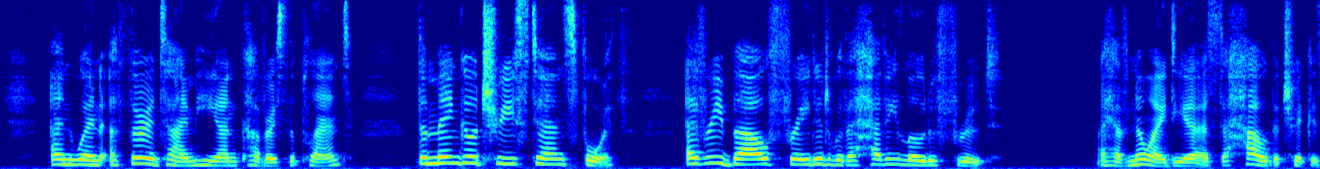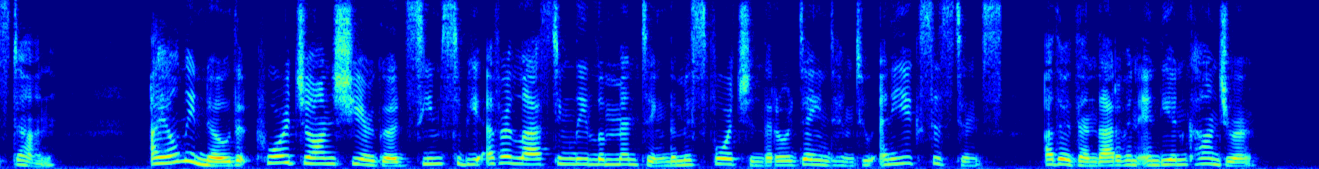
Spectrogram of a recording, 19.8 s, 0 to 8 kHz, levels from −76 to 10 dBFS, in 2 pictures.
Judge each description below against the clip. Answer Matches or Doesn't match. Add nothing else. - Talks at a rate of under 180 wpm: Doesn't match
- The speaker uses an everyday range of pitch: Matches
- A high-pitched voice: Matches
